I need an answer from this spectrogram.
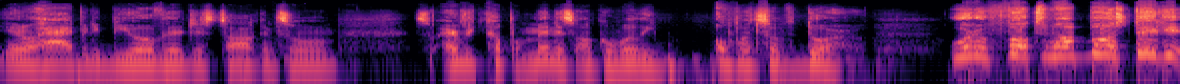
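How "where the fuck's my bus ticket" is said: mock unhinged outburst, very high-pitched and raspy. Telling a story to a listener, acting out Uncle Willie going crazy. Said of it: "going crazy".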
